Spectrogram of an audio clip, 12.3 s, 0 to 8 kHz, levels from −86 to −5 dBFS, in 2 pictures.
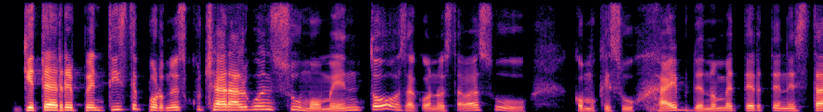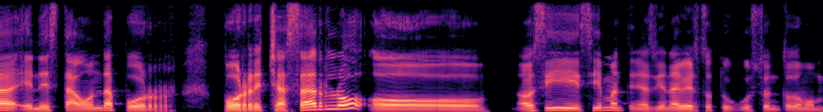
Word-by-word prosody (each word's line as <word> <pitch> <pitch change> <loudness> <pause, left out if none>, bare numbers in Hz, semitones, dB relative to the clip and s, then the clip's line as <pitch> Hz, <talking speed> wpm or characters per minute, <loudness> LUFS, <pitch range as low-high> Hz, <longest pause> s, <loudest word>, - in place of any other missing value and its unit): ¿Que 175 - +8
te 185 +2 +9
arrepentiste 175 +3 +2
por 185 -6 -1
no 175 - 0
escuchar 195 +1 +4
algo 195 +4 +4
en 225 - -4
su 205 -2 -5
momento? 145 - -1
O - - -3
sea, 150 - -3
cuando 125 -2 -5
estaba - - -3
su - - -9 0.3
como 125 0 -5
que 130 - -9
su 120 -2 -8
hype 170 0 -1
de 130 -4 -3
no 130 +2 -4
meterte 155 +1 -3
en 145 - -5
esta 155 +3 +2
en 120 +1 -5
esta 130 0 -1
onda 145 +4 0
por 110 -1 -4 0.3
por 135 +1 +4
rechazarlo 225 - +3
o, 100 -2 0 0.2
¿o 125 0 -1
sí 155 +2 -2
sí 160 +2 -6
mantenías 115 -10 -7
bien 120 -1 -7
abierto 115 +1 -2
tu 105 - -14
gusto 105 +4 -12
en 110 -2 -13
todo 105 +2 -7
momento? 90 -3 -11
135 Hz, 205 wpm, -21 LUFS, 115-175 Hz, 0.3 s, te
